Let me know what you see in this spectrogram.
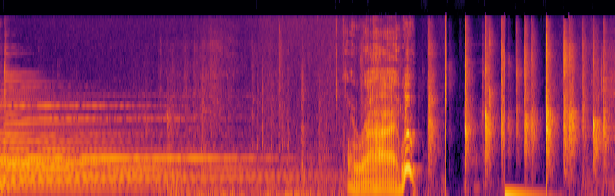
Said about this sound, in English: All right, now we got more clapping going on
